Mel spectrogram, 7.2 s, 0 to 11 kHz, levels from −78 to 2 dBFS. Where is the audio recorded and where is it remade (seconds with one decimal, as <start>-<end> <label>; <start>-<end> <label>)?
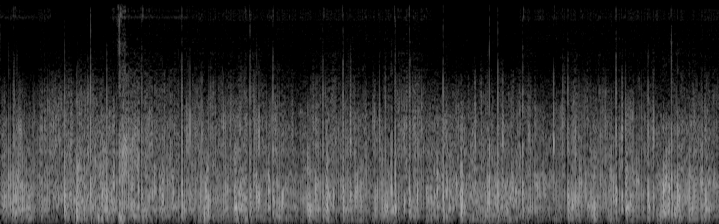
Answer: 0.0-0.5 remade; 0.5-1.1 recorded; 1.1-4.3 remade; 4.3-5.2 recorded; 5.2-7.2 remade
